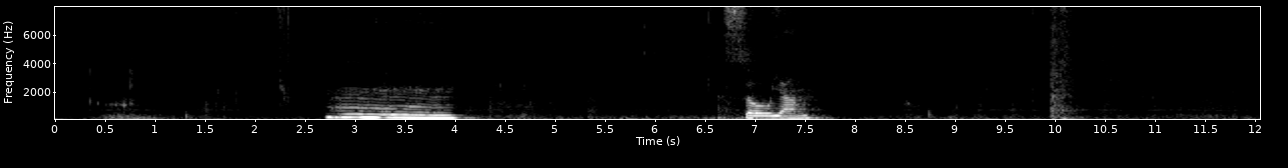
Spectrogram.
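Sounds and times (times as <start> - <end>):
woman chewing noodles: 0.0 - 2.7, 4.1 - 6.6, 7.9 - 9.9
woman humming mmm: 2.7 - 4.1.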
